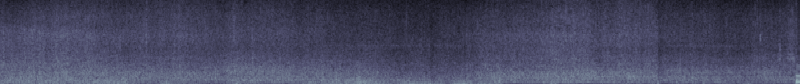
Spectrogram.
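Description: Small waves washing against the foot of a shore bank at high tide, with wind blowing across the microphone: a steady rushing noise.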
